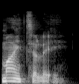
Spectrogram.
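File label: "mightily", British English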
